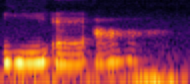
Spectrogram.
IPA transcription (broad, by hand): i, ɛ, ɑ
